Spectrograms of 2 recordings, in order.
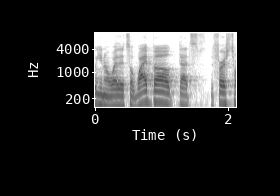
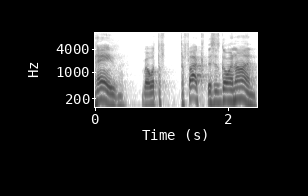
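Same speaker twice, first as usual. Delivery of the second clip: hollered, raised yelled protest, all at once; 3 semitones higher, 3 dB louder than usual. Retelling how he yelled at the referees during a match, retelling his yell at referee. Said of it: "until I yelled at them to tell them".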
